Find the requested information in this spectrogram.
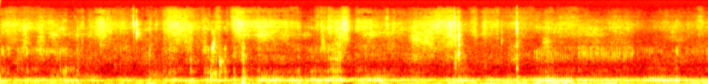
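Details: Three-legged kitten named Totoshka purring: a steady, low rumbling drone running through the whole stretch, with faint scattered clicks and rustles above it.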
